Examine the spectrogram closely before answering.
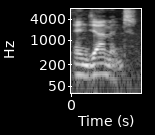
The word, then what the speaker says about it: enjambment: The first one is enjambment. I repeat, enjambment. The spelling is given there, but the pronunciation is enjambment.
